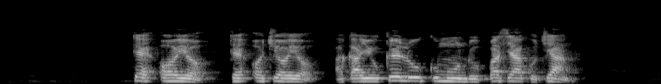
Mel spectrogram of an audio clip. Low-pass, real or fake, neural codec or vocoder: 5.4 kHz; real; none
